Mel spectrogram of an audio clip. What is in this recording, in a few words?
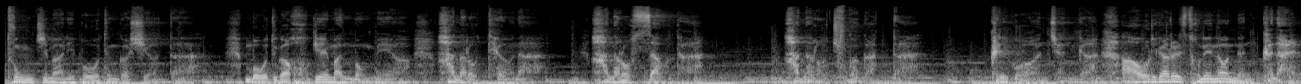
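Korean, male, narration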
